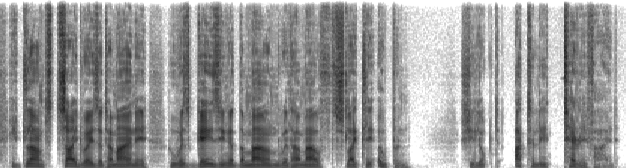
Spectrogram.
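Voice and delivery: usual speaking voice

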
